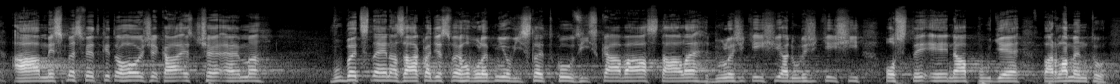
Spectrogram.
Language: Czech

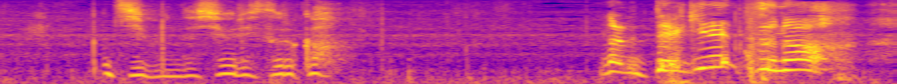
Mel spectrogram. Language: Japanese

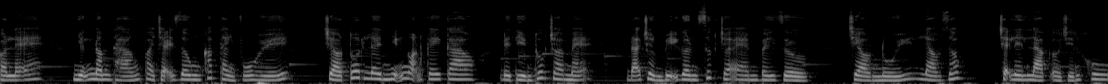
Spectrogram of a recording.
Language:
Vietnamese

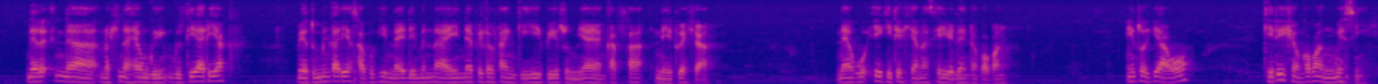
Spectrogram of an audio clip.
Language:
Masai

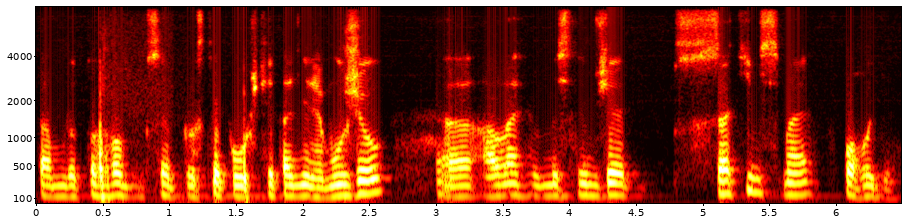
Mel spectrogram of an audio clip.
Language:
Czech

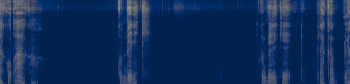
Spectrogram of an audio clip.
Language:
Sibe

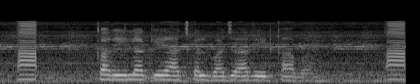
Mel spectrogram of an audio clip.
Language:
Bhojpuri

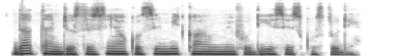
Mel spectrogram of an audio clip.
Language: Nigerian Pidgin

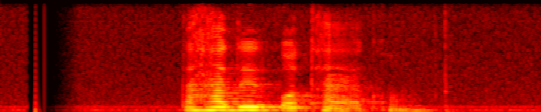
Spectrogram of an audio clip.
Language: Bangla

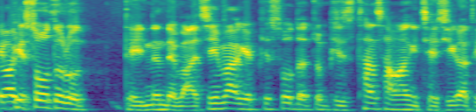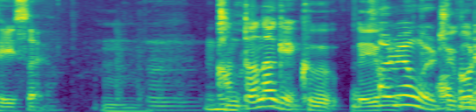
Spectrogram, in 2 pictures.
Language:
Korean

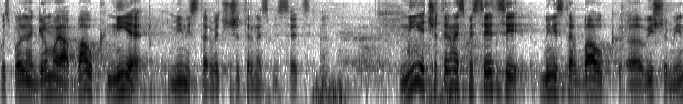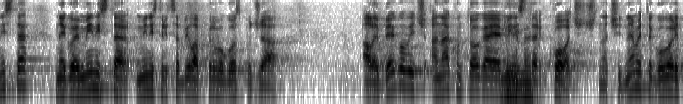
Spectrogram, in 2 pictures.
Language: Croatian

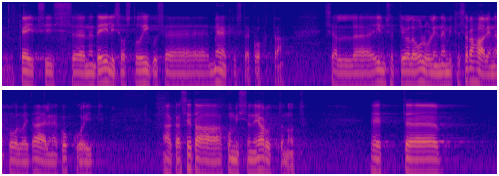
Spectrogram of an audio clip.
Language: Estonian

